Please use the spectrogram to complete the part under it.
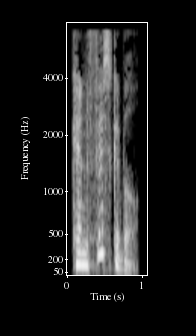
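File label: "confiscable", British English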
